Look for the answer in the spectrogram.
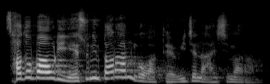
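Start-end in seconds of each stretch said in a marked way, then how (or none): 1.8-2.6 much lower and softer, 이제는 leaned on; whisper-soft calm command; gentle reassurance. Acted. Paul echoing Jesus, voiced. (아주 낮고 부드럽게 이제는 안심하라)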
